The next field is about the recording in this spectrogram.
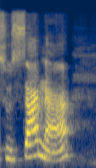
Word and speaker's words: Susana: And so my full name is Susana, but it's S-U-S-A-N-A. And in English, it's just the last part, but in English. So Susana is Zana. In an English pronunciation.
